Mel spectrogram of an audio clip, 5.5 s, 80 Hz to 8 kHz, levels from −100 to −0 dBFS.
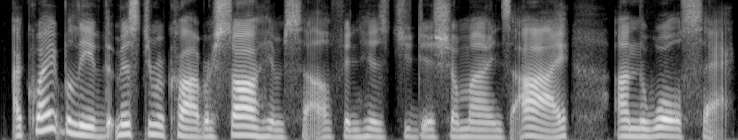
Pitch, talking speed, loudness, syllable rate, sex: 170 Hz, 175 wpm, -20 LUFS, 5.0 syllables/s, female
